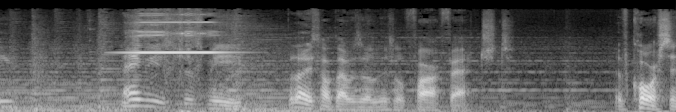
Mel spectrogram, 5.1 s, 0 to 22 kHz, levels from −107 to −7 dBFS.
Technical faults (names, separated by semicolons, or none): loudspeaker feedback squeal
